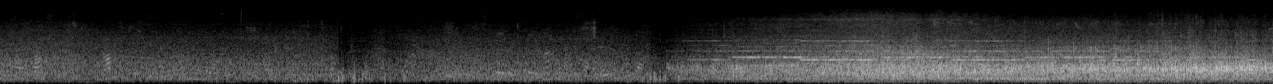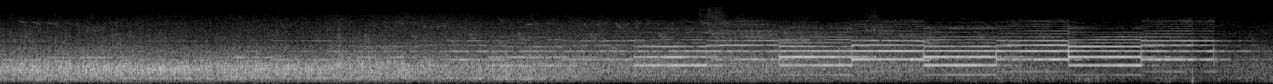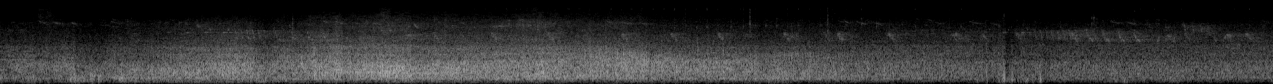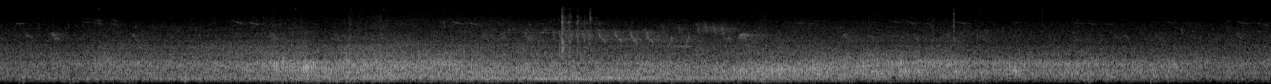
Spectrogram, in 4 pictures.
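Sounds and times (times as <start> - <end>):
two-tone emergency siren: 6.8 - 11.6, 15.0 - 25.5.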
